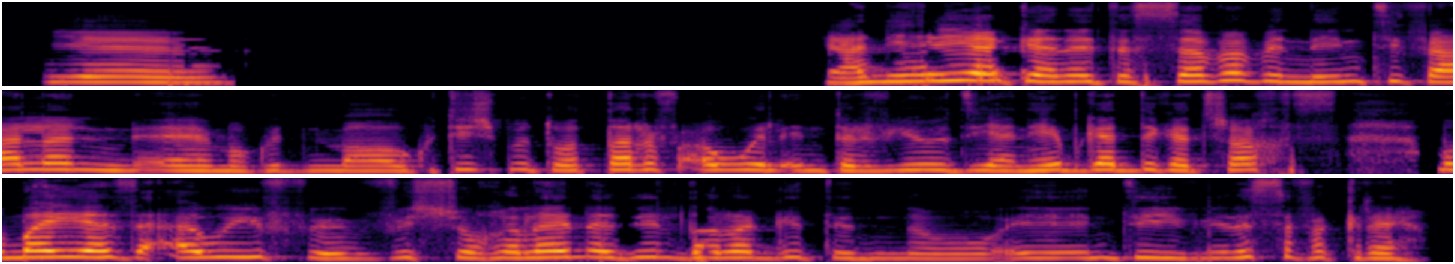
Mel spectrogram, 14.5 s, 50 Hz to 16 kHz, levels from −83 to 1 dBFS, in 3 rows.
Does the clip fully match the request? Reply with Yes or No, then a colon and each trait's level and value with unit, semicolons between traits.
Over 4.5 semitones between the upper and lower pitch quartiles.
No: average, 2.8 semitones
